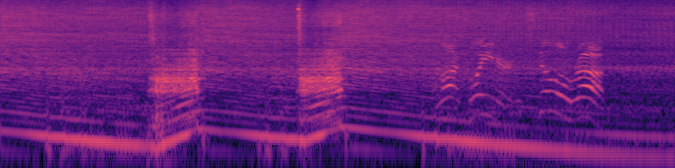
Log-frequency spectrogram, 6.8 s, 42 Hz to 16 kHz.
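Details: 1991 Honda CRX Si barn find, sat 10+ years, engine full of diesel, after tapping two stuck injectors free: idles fine now, but revs climb and drop twice with a slightly ragged, uneven note while leftover diesel in the cylinders burns off.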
